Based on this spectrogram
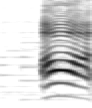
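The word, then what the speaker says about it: あ: Ah is always pronounced like an ah, or the A in the word father.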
